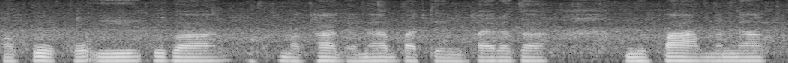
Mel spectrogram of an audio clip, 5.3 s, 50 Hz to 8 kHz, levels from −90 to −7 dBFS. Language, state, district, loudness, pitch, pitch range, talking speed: Manipuri, Manipur, Imphal West, -21 LUFS, 130 Hz, 125-130 Hz, 80 wpm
